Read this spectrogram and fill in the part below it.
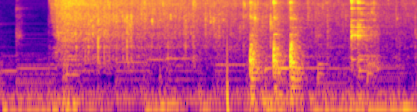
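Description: Chopped onion hits hot oil with cumin seeds in a pan while palak paneer is being made, setting off a loud burst of sizzling that settles into steady frying with several clattering stirs toward the end.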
